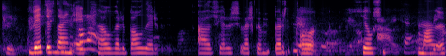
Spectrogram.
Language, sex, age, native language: Icelandic, female, 11, Icelandic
